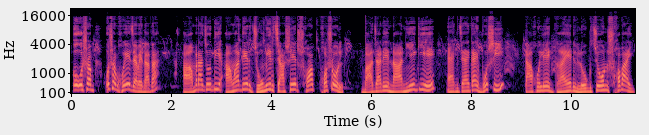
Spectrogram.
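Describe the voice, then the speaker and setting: A man's voice: high-pitched, expressive, unhurried, fairly bright tone. An actor playing a chatty, scheming younger village man in a cartoon folktale. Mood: eager, persuading. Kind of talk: Bengali cartoon folktale dialogue.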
